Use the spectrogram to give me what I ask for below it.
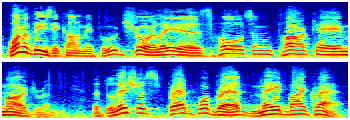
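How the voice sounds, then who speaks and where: An American announcer on 1940s radio reads scripted ads and narration with polished, emphatic salesmanship. His mid-range voice has a sing-song lilt and a breathy edge, moving at a normal speed. The 1940s radio recording sounds dull.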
